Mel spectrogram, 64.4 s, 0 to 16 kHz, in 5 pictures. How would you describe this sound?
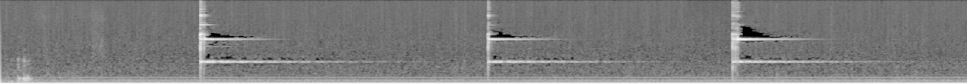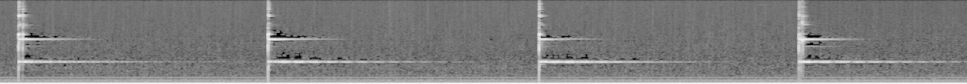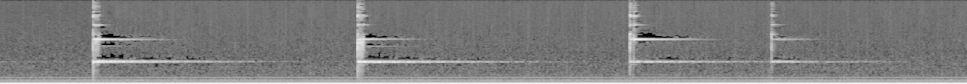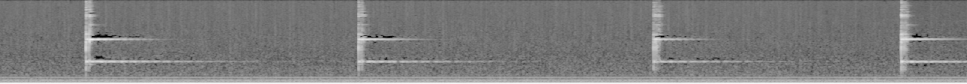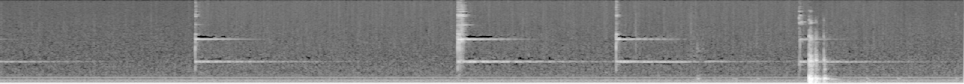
The clinking of two empty crystal wine glasses. Recorded with a cheap Labtec LVA-8450 headset. Mono, unprocessed.
glass, indoor, ping, unprocessed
